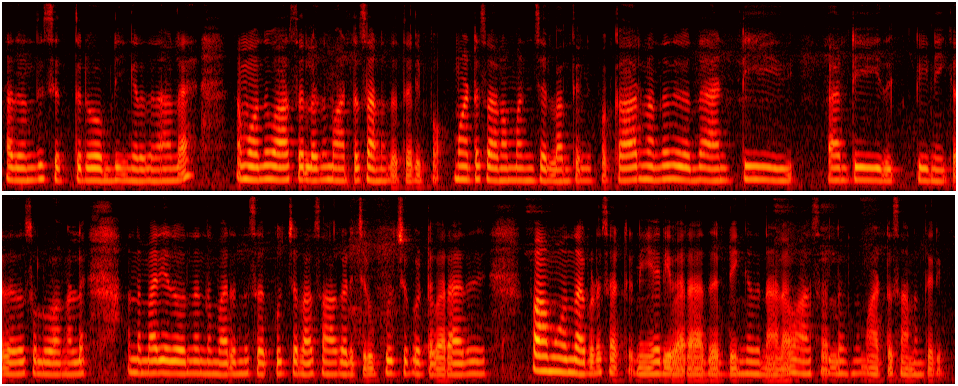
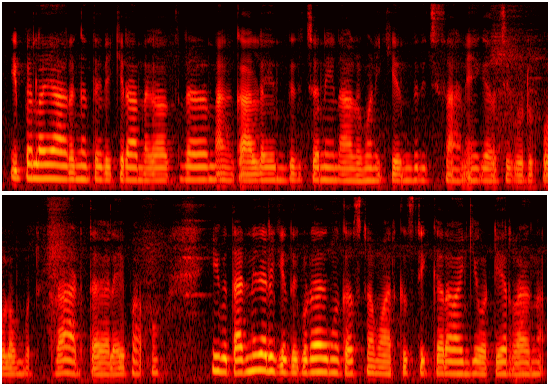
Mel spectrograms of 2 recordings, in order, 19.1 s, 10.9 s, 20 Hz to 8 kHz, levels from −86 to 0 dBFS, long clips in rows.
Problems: low volume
